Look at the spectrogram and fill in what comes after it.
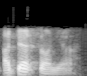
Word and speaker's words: Adesanya: Yes, and plus one for pronouncing his name correctly. – Of course. All weekend long, it will be Adesanya.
